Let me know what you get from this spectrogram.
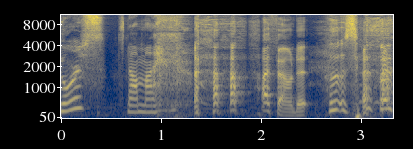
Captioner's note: laughs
